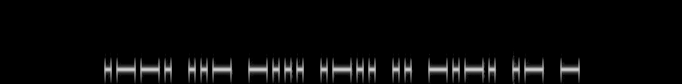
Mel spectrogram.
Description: Morse code, heard as a keyed tone, about 20 wpm, 700 Hz. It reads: PUBLICAT
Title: Build A Word - 4 Letters At A Time - 11-Letter Words - 20wpm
